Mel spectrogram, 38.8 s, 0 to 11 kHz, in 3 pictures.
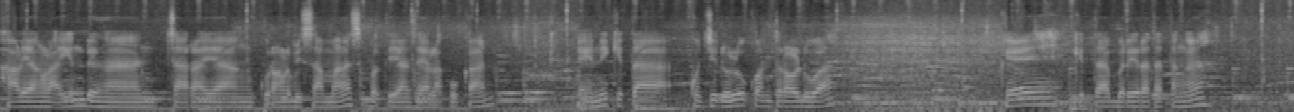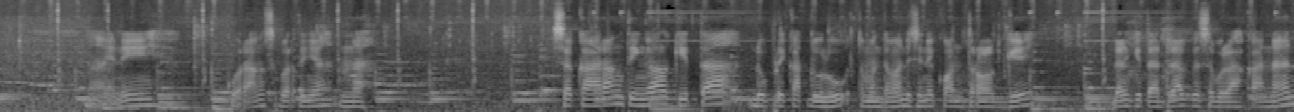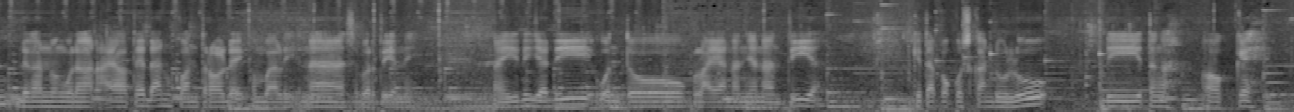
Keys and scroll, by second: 3.8 z, 5.2 v, 7.6 ctrl+2, 9.3 z, 9.9 z, 13.0 v, 16.7 z, 18.8 v, 22.7 ctrl+g, 27.6 ctrl+d, 32.3 ctrl+z, 37.0 ctrl+g.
